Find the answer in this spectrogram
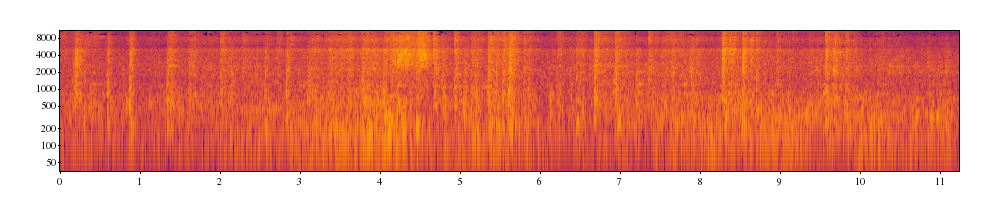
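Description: Moving passenger train heard from its open doorway: a steady loud running rumble with the wheels clattering over rail joints in frequent irregular clicks.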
